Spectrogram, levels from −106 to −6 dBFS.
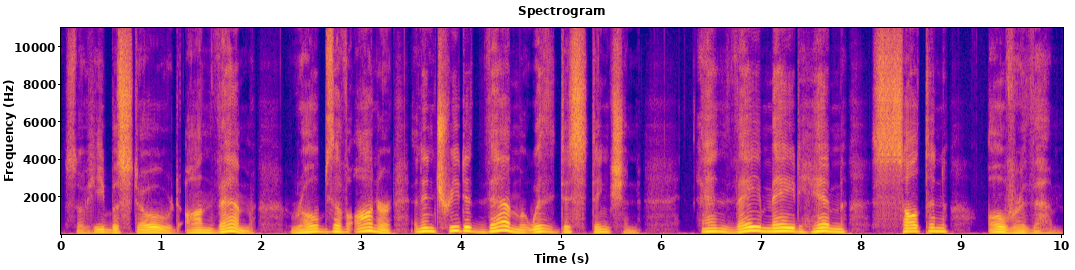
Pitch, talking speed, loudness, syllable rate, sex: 135 Hz, 120 wpm, -17 LUFS, 3.7 syllables/s, male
